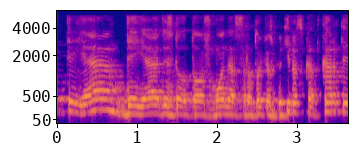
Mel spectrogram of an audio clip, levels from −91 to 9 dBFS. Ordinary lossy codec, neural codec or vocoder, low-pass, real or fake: MP3, 48 kbps; none; 5.4 kHz; real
